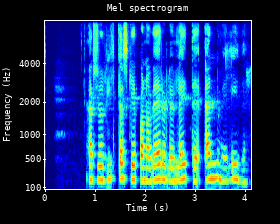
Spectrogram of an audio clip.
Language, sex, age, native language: Icelandic, female, 30-39, Icelandic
